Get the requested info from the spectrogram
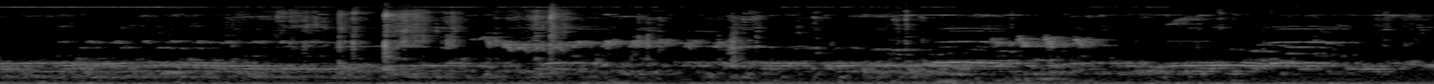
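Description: Faint, short, high bird chirps scattered through, with a few sharp clicks.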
